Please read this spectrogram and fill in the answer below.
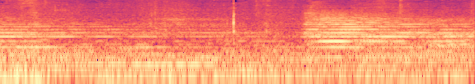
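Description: Church bell ringing: a fresh stroke comes about a second and a half in, each stroke ringing on with several steady tones.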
